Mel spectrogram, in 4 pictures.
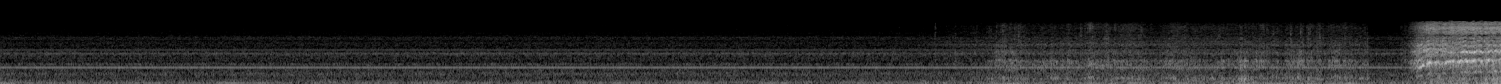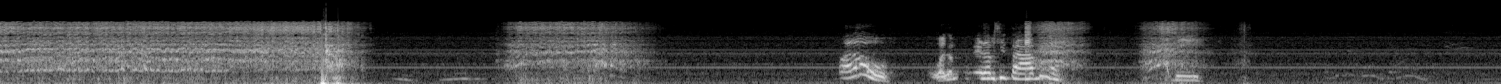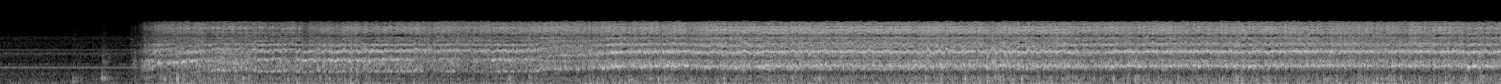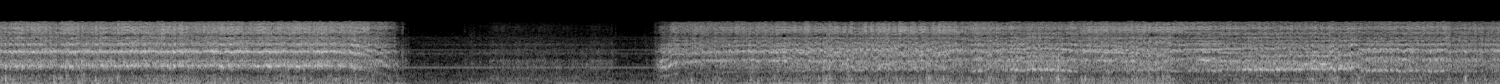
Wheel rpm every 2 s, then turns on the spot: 0, 0, 0, 0, 0, 20, 20, 120, 160, 80, 70, 0, 10, 30, 0, 20, 150, 170, 220, 210, 220, 230, 230, 230, 120, 20, 140, 160, 160, 160.
10-14 48-50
